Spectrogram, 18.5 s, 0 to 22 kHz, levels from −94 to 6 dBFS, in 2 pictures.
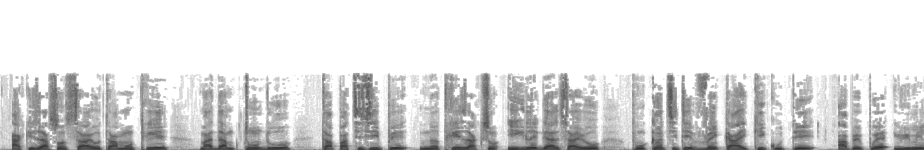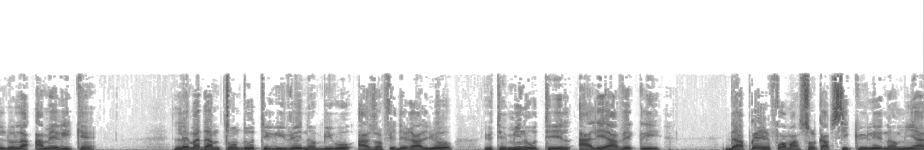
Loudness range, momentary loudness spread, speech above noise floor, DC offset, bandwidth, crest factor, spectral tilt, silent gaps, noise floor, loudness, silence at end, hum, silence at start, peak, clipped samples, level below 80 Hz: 2 LU; 5 LU; 30 dB; under 0.1%; 11.5 kHz; 14 dB; -5.5 dB/octave; none; -50 dBFS; -21 LUFS; 0 s; none; 0.1 s; -6 dBFS; under 0.1%; -46 dBFS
